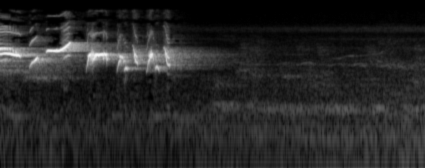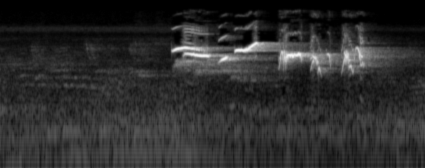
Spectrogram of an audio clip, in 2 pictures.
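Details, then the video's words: Two nearly identical loud phrases of Oriental magpie-robin song in a forest-style voice, each a quick string of sharp whistles and chips, separated by about four seconds of near quiet. "Chòe Than hót Giọng chuẩn | chăm sóc chim hót | Chích Choè Than giọng rừng kích bổi"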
